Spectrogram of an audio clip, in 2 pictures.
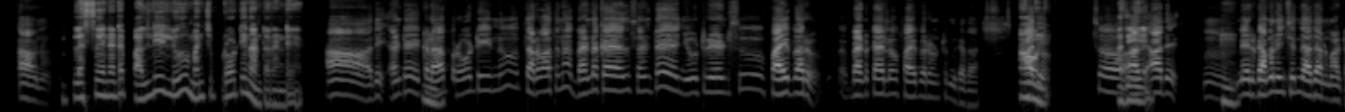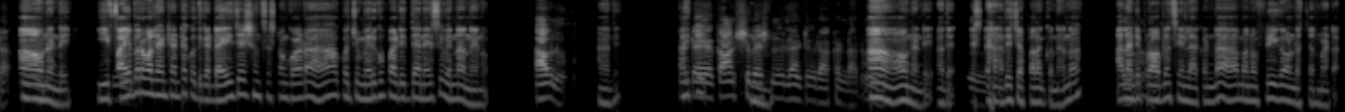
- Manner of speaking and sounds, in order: sniff; in English: "సో"; in English: "ఫైబర్"; in English: "డైజెషన్ సిస్టమ్"; in English: "కాన్‌స్టిపేషన్"; in English: "జస్ట్"; giggle; in English: "ప్రాబ్లమ్స్"; in English: "ఫ్రీగా"
- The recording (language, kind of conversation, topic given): Telugu, podcast, చిన్నప్పటి నుంచి నీకు ఇష్టమైన వంటకం ఏది?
